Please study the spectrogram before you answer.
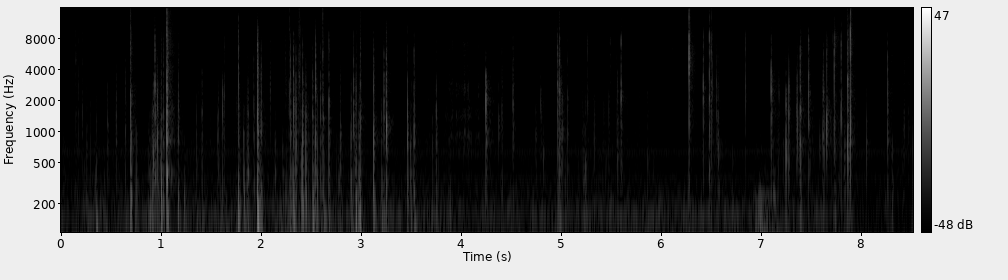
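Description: A small glossy plastic foil toy blind bag is held close and crinkled with fingers. Dense, bright crackling and sharp crinkly snaps burst out in quick, irregular clusters over a quiet background, each one dying away almost instantly.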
